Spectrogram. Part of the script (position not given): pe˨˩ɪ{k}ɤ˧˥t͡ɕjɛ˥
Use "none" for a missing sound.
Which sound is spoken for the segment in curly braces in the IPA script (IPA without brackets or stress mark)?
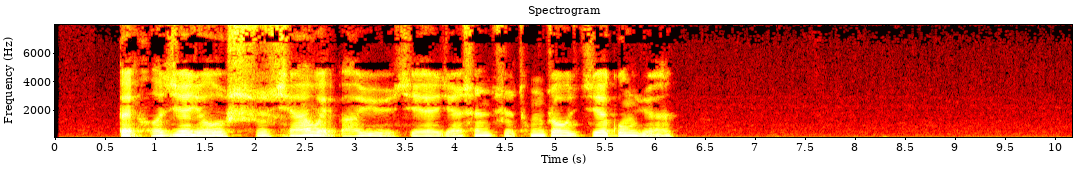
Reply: x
